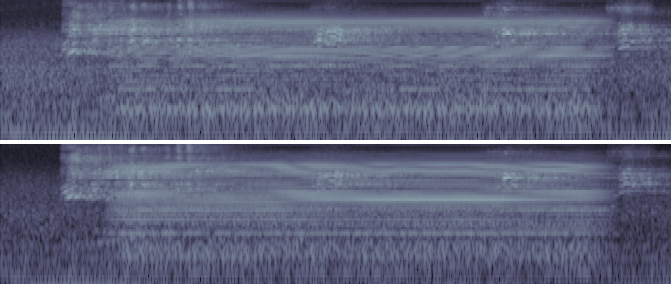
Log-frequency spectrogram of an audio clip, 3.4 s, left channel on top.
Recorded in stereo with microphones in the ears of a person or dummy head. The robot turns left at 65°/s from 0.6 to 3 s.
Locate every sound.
0.3 s a bird: 120° right, 3.5 m; by 3.3 s 80° left, 3.5 m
